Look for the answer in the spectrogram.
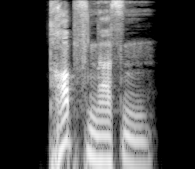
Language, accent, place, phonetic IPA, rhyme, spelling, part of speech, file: German, Germany, Berlin, [ˈtʁɔp͡fˈnasn̩], -asn̩, tropfnassen, adjective, De-tropfnassen.ogg
- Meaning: inflection of tropfnass: 1. strong genitive masculine/neuter singular 2. weak/mixed genitive/dative all-gender singular 3. strong/weak/mixed accusative masculine singular 4. strong dative plural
